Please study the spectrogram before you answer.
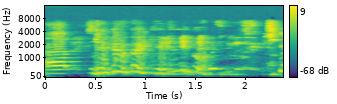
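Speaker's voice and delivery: high, slow, laughing echo. Acted. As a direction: laugh while repeating it. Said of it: "echoed line, the second take laughing".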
